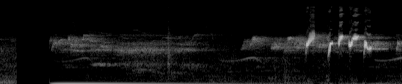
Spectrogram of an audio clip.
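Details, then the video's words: Red-whiskered bulbul 'master song' with a rushing hiss at first, then a lively five-note whistled phrase, each note slurred and bright, amid soft chattering from other birds. "เพลงแม่บท นกเสียงทอง#เสียงนกกรงหัวจุก"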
